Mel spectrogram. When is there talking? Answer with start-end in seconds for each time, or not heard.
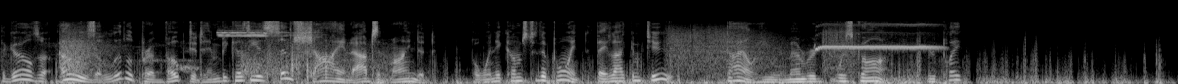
0.0-9.7.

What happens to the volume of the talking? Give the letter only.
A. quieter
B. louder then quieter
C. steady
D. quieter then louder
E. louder
C.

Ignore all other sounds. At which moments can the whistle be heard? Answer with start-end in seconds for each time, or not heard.
2.1-3.3, 8.1-9.5.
